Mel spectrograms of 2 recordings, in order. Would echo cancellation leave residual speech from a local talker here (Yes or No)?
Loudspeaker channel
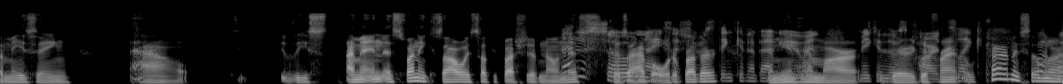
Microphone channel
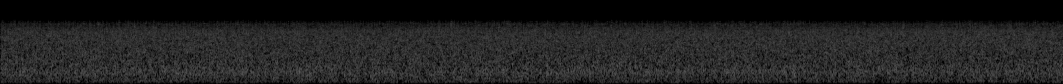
No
